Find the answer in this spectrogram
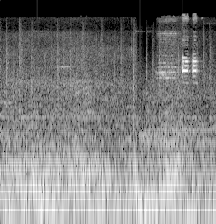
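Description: Steady low rumbling noise of a car fire at a petrol station, with background music over it. Brief high tones near the end.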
